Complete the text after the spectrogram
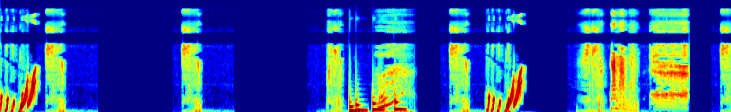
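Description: Playful game sound effects pop and chime in short bursts, with quick rising whoops.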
